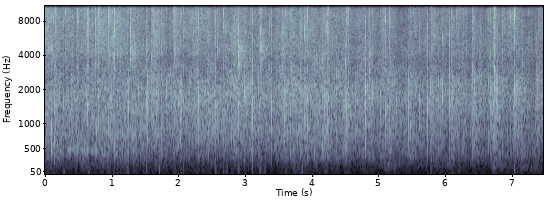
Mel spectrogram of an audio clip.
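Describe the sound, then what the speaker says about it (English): An audience at a candidates' forum on housing in Santa Barbara applauds the candidates, with dense, sustained clapping that fills the room at a steady level throughout. "Ladies and gentlemen, a round of applause for our candidates."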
